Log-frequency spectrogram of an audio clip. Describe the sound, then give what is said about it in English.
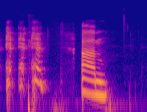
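Throat clearing in a few rough, noisy bursts, then a short voiced hum, fairly loud, ending in quiet. “let me clear my throat”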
